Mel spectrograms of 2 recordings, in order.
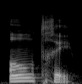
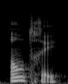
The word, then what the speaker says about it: entrée: Un apéritif, then une entrée, okay, remember, well, technically this final here is not pronounced, so phonetically it doesn't exist, so it's et, okay, entrée, remember, nasal here, entrée, une entrée, then un plat principal,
